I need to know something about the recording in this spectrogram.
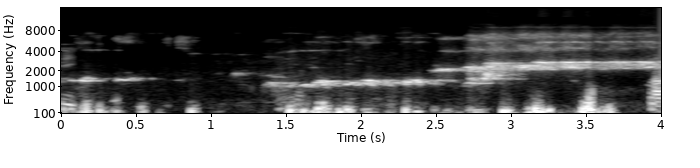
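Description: A high whistling tone, held steady and then stepping up in pitch about a second in, with soft irregular low thumps beneath it.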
